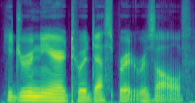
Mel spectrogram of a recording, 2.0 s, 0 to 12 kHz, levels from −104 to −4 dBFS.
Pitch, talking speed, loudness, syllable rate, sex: 110 Hz, 215 wpm, -18 LUFS, 6.5 syllables/s, male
